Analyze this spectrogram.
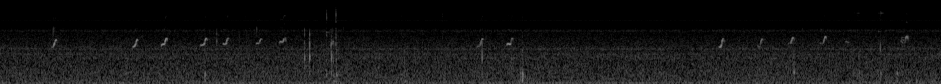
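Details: Bantam Orpington chicks, buff laced with black, ten days old, recorded in Binzen in May 2013; many soft, thin, upward-slurred peeps come in irregular runs of two to five, fairly quiet against a constant background hiss.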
